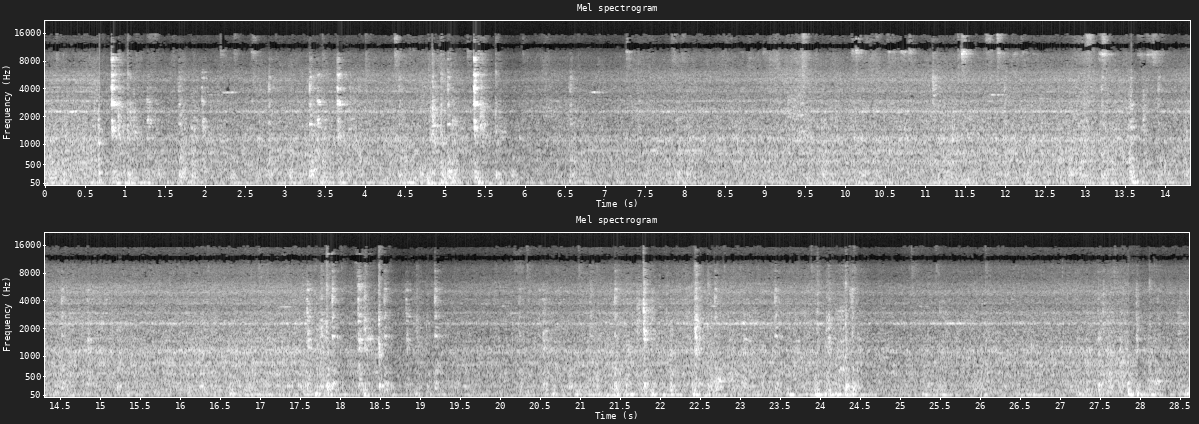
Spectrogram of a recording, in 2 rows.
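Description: Cabin running noise of a JR E233-7000 series electric commuter train travelling at speed: a steady rumble of wheels on the rails with a few sharp clicks.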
